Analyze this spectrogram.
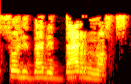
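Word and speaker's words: Solidarność: eu queria dizer Solidaridarnosc, que é como se fala em polonês,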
